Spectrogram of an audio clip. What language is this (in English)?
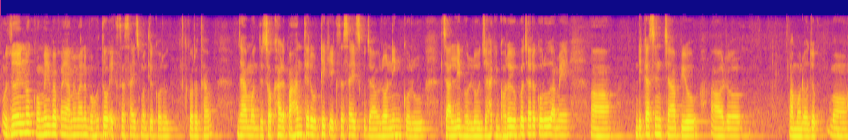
Odia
